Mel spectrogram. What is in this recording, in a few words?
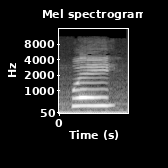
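"wei" neutral tone, Mandarin Chinese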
